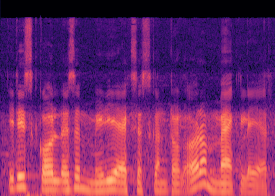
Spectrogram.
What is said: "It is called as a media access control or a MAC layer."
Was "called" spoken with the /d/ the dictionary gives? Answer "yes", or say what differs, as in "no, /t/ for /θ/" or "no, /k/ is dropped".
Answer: yes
